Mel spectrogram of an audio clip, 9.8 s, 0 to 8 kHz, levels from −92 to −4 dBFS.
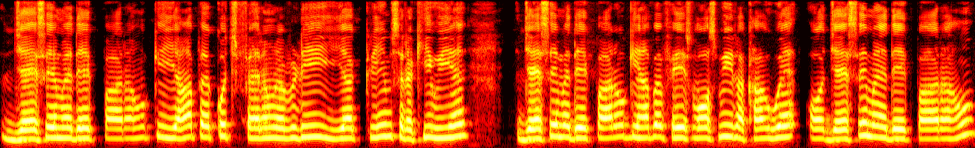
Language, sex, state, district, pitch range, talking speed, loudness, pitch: Hindi, male, Madhya Pradesh, Katni, 195-225 Hz, 230 wpm, -14 LUFS, 210 Hz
